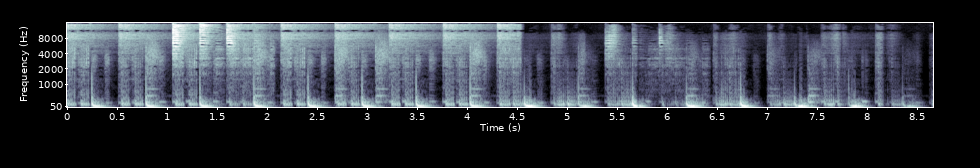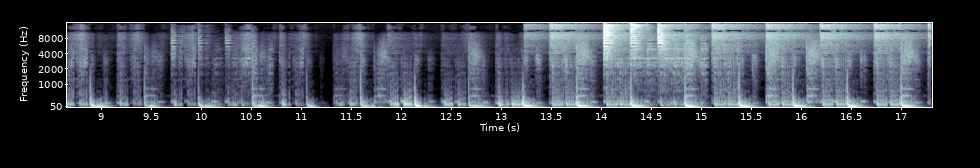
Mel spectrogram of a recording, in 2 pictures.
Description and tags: Different & Phase
Only the built in filter was used.All samples start with the unprocessed loop (VST Effect bypassed) and then the effect is switched on.This sample is a rhythmic loop running through the Trance Gate pattern gate and built in filter with LFO. Filter set to LP with very high settings on resonance, cutoff and modulation.This sample is a rhythmic loop running through the Trance Gate pattern gate and built in filter with LFO. Slightly different gate patterns and filter settings used to process the left and right channels, the phase on one of the channels was also inverted before mixing back.
drums, effect, filter, gate, lofi, loop, test, vst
